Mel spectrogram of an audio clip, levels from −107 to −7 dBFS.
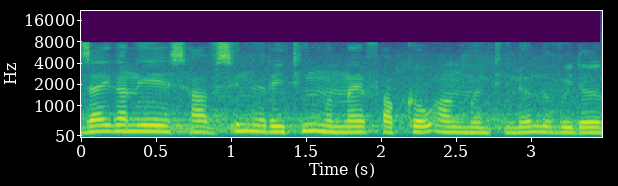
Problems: constant background noise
